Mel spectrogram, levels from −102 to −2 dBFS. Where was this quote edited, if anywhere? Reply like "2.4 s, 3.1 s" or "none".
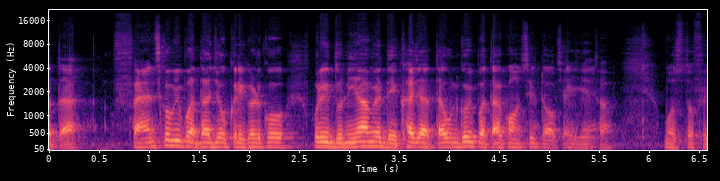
5.3 s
